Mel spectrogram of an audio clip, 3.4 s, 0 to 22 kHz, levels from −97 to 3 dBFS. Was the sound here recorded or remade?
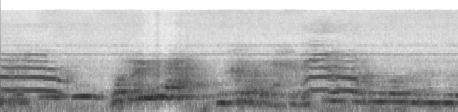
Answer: remade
